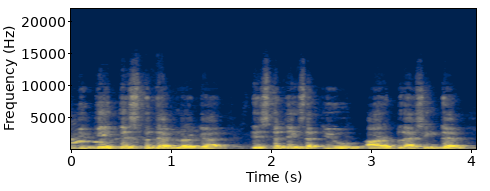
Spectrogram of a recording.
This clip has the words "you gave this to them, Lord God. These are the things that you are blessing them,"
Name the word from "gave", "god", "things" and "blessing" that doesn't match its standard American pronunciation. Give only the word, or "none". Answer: things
